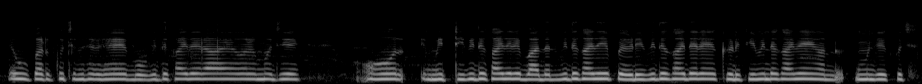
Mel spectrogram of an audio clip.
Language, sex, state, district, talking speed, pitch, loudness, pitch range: Hindi, female, Chhattisgarh, Rajnandgaon, 235 wpm, 245 Hz, -31 LUFS, 235-255 Hz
